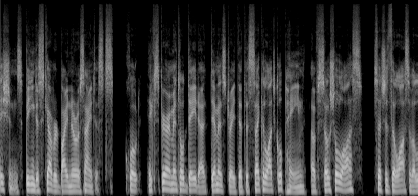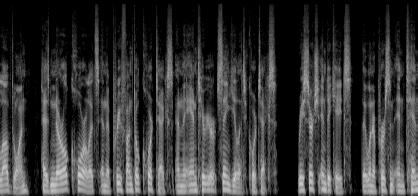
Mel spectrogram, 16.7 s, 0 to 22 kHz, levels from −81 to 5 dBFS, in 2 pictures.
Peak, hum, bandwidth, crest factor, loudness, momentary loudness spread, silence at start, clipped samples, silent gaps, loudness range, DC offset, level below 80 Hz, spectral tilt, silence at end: -4 dBFS; none; over 20 kHz; 16 dB; -20 LUFS; 6 LU; 0 s; under 0.1%; none; 1 LU; under 0.1%; -56 dBFS; -4.5 dB/octave; 0 s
